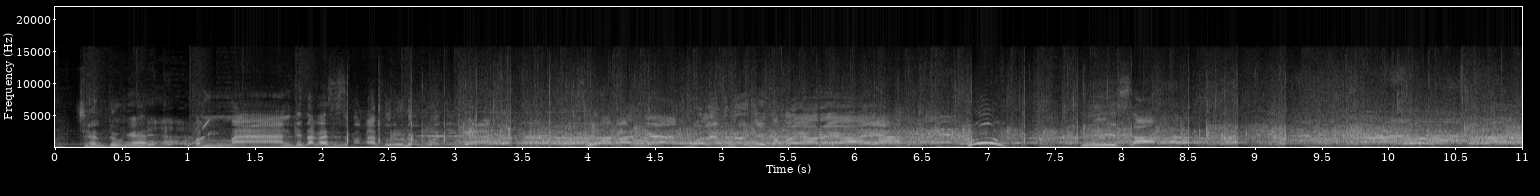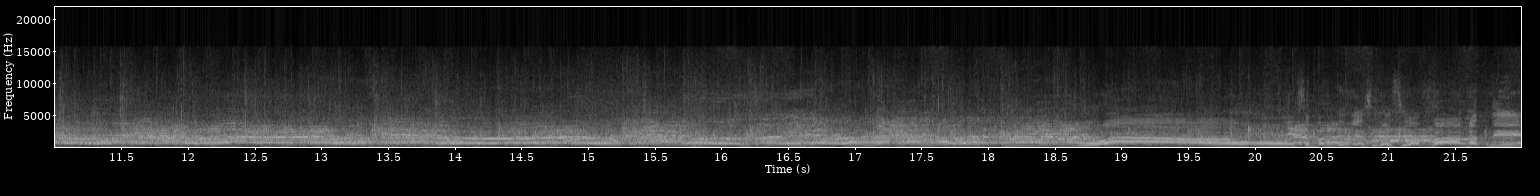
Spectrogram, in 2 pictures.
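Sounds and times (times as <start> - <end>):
upbeat background music: 0.0 - 22.0
crowd cheering and clapping: 0.9 - 22.0.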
